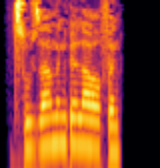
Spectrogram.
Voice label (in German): "zusammengelaufen", German; adjectives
